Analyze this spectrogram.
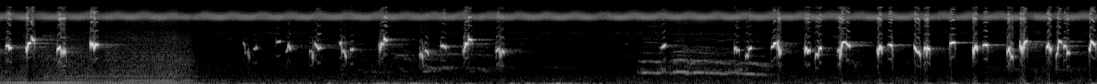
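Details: Morning calls of a sooty-headed bulbul summoning its companions, bright clipped chirps and slurred notes in irregular bursts, thinning mid-way then quickening into a steady run, over a constant shrill electronic-like whine and brief low rumble at the start.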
